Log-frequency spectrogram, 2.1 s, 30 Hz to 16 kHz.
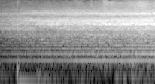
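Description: Near silence: faint idle hum and hiss from a Landry LS100 G3 valve guitar amp with EL34 power valves, powered up with nothing being played, slowly getting louder.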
